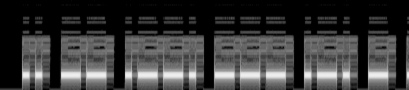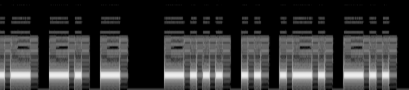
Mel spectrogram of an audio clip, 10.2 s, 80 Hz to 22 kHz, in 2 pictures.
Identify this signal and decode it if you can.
Morse code, heard as a keyed tone, about 15 wpm, 750 Hz. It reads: IMPORTANT BIRD
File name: cwa / W1AW-Level2 / 15WPM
